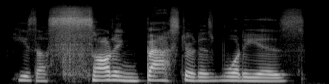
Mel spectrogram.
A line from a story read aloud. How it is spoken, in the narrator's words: Crowley snarled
